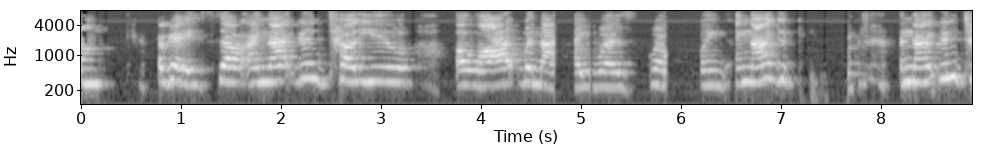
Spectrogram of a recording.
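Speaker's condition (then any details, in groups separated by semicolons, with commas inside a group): Cerebral palsy; affects fine motor skills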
